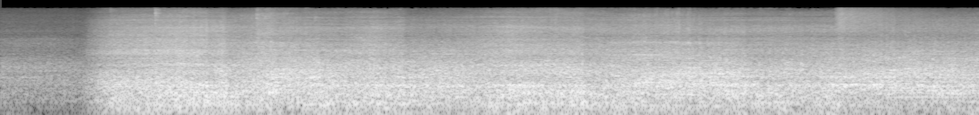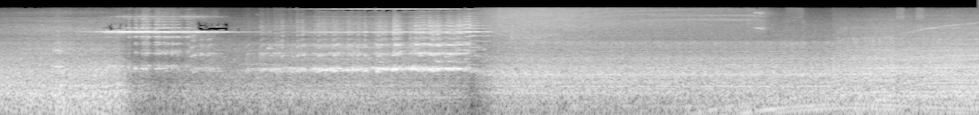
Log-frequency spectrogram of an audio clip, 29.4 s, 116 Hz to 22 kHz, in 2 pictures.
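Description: Transport for Wales passenger trains (a Class 769 and Class 150 diesel units) running through stations close by: a steady loud rumble of the train on the track, rising suddenly about a second and a half in. Part-way through there is a high-pitched wheel squeal lasting several seconds.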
